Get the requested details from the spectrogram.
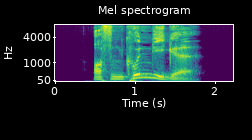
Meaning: inflection of offenkundig: 1. strong/mixed nominative/accusative feminine singular 2. strong nominative/accusative plural 3. weak nominative all-gender singular
- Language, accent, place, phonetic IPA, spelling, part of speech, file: German, Germany, Berlin, [ˈɔfn̩ˌkʊndɪɡə], offenkundige, adjective, De-offenkundige.ogg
